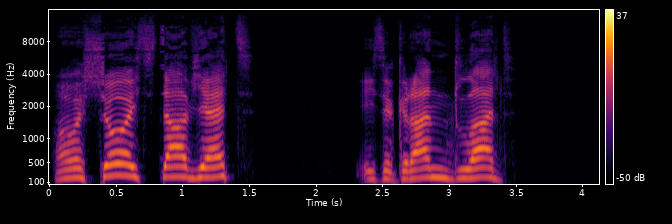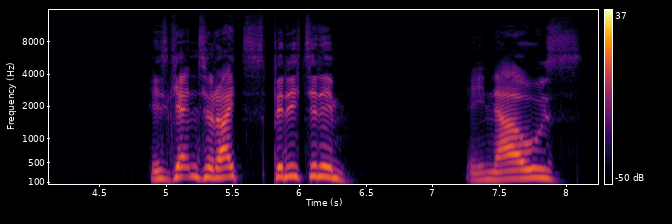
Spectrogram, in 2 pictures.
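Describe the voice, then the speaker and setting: A man voicing a spiteful, mocking old male servant, drawling slowly. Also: high voice, a bit bright, no room sound, clean studio sound. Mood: gloating. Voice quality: croaking, crackly laugh. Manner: slow, gloating drawl.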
